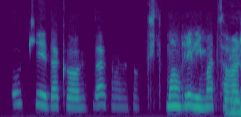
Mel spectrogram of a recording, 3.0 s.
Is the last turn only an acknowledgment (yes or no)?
no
